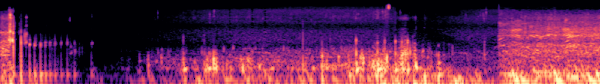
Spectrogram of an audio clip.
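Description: Camera microphone plunging into seawater: a splash, a quick run of bubbly clicks, then muffled underwater sloshing and rumble with the high sounds cut off. About six and a half seconds in it breaks the surface and open-air water and beach sounds return suddenly.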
